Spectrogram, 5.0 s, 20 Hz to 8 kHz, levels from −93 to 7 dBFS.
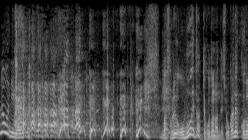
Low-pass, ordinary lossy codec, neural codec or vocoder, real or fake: none; none; none; real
